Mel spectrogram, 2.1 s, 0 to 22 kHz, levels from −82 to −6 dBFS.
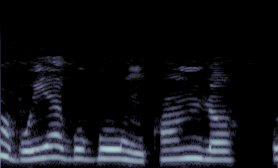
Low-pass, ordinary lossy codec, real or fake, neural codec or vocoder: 7.2 kHz; none; real; none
